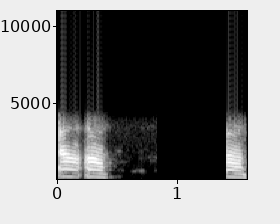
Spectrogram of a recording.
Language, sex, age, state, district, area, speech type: Malayalam, female, 45-60, Kerala, Kasaragod, rural, conversation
